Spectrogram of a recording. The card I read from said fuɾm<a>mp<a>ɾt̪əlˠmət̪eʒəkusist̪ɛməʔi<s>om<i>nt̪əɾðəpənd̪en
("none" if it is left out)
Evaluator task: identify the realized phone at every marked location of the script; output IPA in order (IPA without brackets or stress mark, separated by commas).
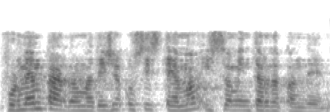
ɛ, a, s, i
